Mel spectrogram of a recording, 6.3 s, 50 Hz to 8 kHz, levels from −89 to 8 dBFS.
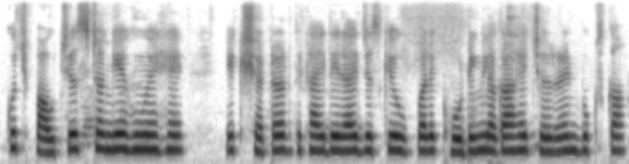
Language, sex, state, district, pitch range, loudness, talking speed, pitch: Hindi, female, Madhya Pradesh, Bhopal, 215-230 Hz, -14 LUFS, 190 wpm, 220 Hz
